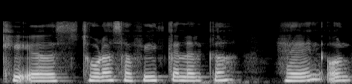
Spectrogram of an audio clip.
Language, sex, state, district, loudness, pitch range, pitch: Hindi, male, Madhya Pradesh, Bhopal, -16 LUFS, 170-185 Hz, 180 Hz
